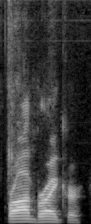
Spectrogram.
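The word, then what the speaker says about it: Bron Breakker: Gunther or however you say his name it's braon breaker yes I don't understand what they're doing with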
